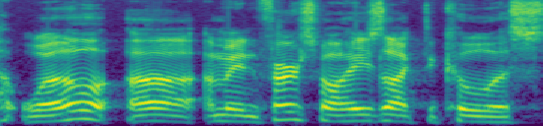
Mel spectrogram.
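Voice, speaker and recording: A man speaks at a very fast pace. His voice is fairly high, with ordinary pitch variation. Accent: Georgia. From US South, Georgia (Statesboro). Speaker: country singer. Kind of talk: casual interview. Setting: video call. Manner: halting.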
